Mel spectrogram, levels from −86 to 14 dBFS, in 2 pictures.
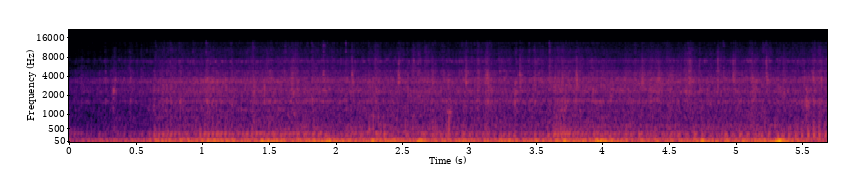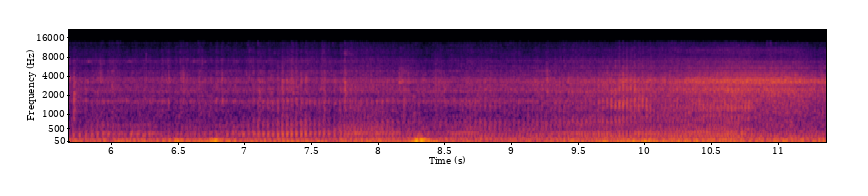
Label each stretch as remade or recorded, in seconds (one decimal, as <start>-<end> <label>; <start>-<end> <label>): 0.0-4.0 recorded; 4.0-4.5 remade; 4.5-11.4 recorded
